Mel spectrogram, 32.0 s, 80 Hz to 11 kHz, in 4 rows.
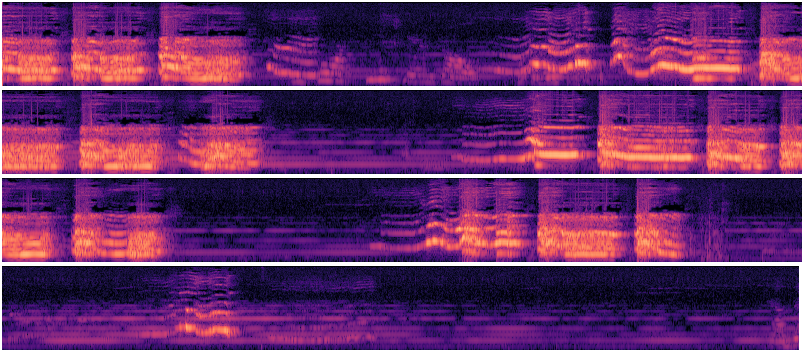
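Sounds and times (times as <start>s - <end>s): dog howling: 0.0s - 3.3s, 4.8s - 10.6s, 12.5s - 17.7s, 19.6s - 22.9s, 25.4s - 27.8s
faint siren tone: 0.0s - 31.9s.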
